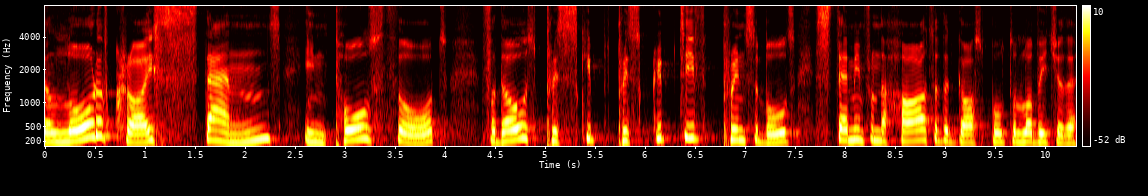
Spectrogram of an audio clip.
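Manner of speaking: careful, unhurried reading aloud.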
